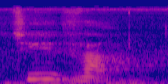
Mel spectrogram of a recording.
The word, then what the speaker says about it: tu vas: Eh, bueno, je vais, solo voy a deciros el verbo, V-A-I-S, tu vas, es exactamente igual que en español. Se escribe V-A-S, pero la pronunciación no es tu vas, es tu vas. Sin pronunciar la S final, la U es diferente y la V también un poco más distintiva de la B.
